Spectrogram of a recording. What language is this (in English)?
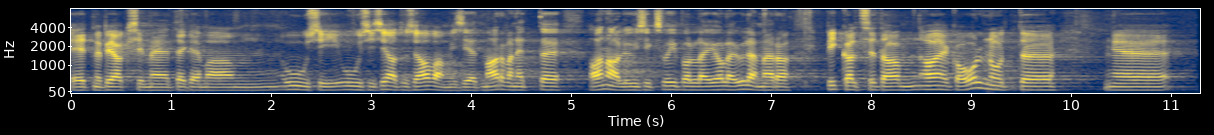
Estonian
